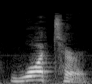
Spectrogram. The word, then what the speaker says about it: water: So if a letter T falls between 2 vowel sounds, which are voiced, so if it falls in the middle of vowels, then the T is pronounced as a D and the whole word is voiced.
